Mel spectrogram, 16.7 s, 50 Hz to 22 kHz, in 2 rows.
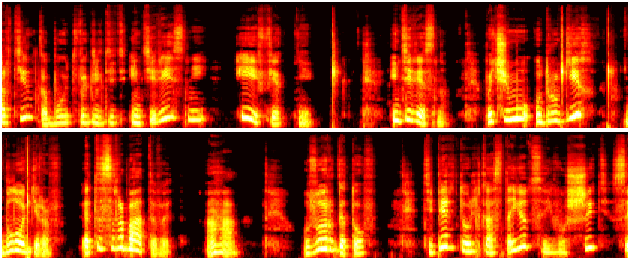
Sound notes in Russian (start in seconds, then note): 4.0 щелчок пальцами; 8.6 несколько щелчков пальцами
